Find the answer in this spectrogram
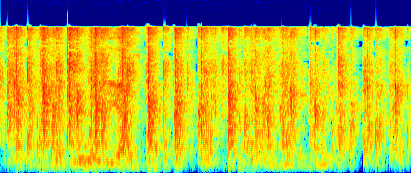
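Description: Audience applauding: many people clapping at once in a dense run of claps, with a few voices mixed in underneath.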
